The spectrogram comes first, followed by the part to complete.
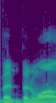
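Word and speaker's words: Benoit: Ben Benois with the T is silent.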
